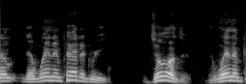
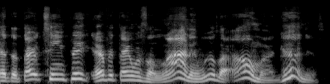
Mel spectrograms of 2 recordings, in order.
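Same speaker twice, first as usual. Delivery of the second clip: usual speaking voice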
